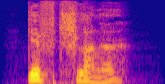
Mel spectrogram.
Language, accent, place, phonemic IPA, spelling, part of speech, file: German, Germany, Berlin, /ˈɡɪftˌʃlaŋə/, Giftschlange, noun, De-Giftschlange.ogg
- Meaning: venomous snake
